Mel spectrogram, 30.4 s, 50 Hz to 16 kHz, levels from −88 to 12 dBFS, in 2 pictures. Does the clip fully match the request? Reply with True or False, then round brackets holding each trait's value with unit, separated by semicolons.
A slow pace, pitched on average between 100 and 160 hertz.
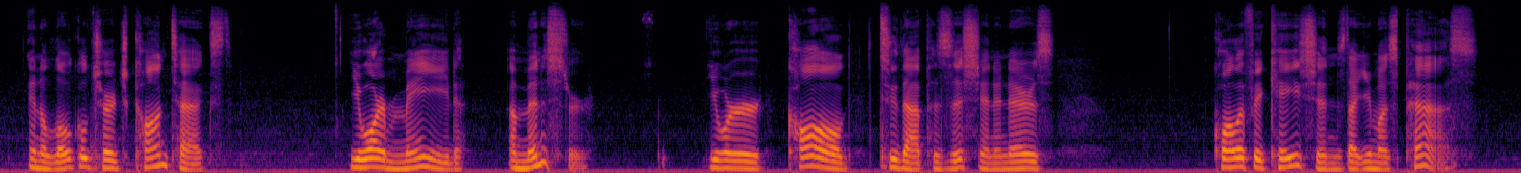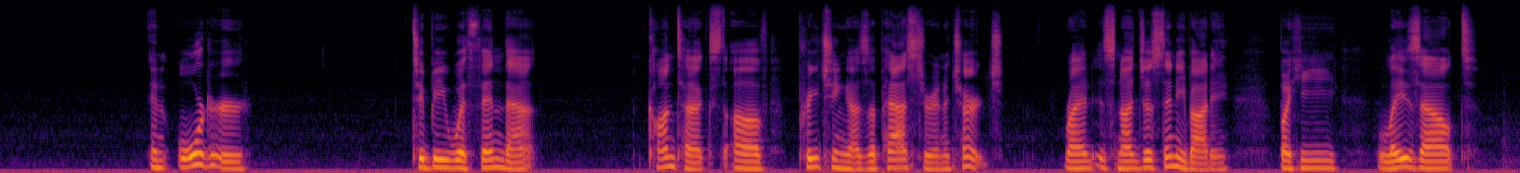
True (90 wpm; 135 Hz)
